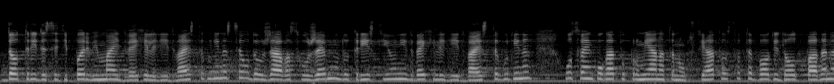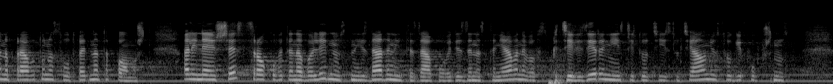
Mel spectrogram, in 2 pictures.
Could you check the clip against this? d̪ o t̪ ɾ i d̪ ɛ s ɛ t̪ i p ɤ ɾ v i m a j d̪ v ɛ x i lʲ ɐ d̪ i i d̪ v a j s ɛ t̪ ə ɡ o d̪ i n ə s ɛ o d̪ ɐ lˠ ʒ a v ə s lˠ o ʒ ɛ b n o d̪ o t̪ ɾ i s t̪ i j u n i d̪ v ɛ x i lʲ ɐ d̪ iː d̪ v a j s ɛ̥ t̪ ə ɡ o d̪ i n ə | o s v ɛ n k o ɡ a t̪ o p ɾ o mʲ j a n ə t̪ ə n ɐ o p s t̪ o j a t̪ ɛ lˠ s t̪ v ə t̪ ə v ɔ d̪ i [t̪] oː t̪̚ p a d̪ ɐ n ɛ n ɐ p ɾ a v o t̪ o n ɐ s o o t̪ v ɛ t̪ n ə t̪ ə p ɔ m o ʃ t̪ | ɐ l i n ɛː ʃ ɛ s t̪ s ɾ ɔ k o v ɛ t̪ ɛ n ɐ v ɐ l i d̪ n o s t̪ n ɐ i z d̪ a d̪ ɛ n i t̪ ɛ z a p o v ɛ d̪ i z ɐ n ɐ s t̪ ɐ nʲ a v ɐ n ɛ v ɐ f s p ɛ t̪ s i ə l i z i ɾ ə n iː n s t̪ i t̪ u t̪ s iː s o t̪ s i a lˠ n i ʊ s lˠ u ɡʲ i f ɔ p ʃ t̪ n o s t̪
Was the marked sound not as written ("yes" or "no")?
yes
